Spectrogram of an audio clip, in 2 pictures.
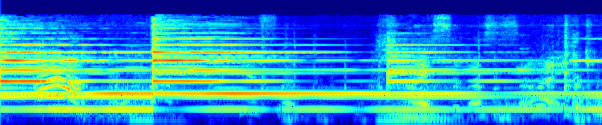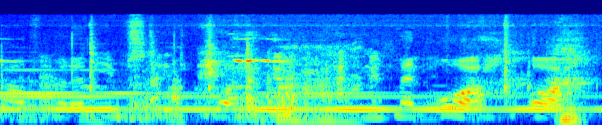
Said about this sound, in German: Kann man da oben dann die Glocke läuten? Na, wenn ihr wollt, kennt die Glocke auch läuten. Ne? Doch erstmal gilt es, die wackelige letzte Treppe hochzukommen. Die Glocke ist durchaus laut.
